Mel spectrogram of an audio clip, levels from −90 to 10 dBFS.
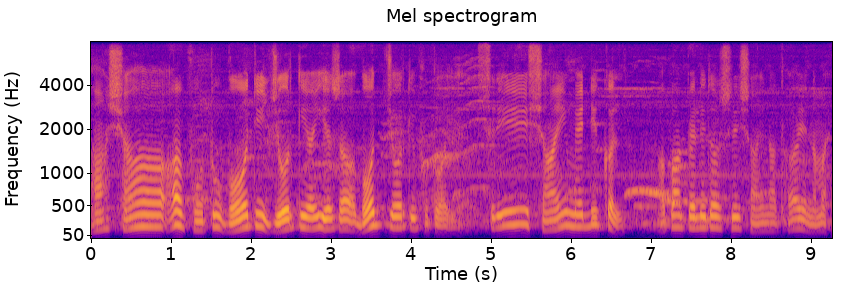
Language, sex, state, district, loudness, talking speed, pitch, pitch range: Hindi, male, Rajasthan, Nagaur, -18 LUFS, 135 wpm, 170 Hz, 150-190 Hz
